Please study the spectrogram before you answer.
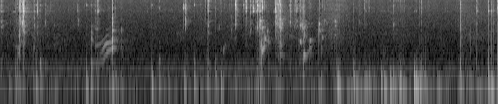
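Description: A small glass mason jar with a metal screw lid, partly filled with water, is tapped with fingernails and tilted. Quick, irregular clicking taps mix with soft sloshing and wet, squishy liquid sounds, and a few brief gliding tones ring out as the water shifts.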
